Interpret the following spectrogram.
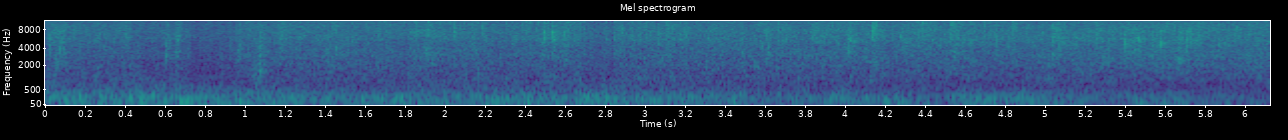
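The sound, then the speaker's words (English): Heavy rain pours steadily throughout, a dense hiss over a deep, continuous rumble of thunder that swells and rolls without pause. No voices are heard. “Lightning. Yeah, 3 seconds.”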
